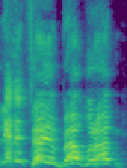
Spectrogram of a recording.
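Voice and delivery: high, shouted comedian impression; Chris Rock. Copying the comedian telling the crowd about something, Chris Rock impression. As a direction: shout it like a stand-up comic launching a bit. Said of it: "I look like him, whatever".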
